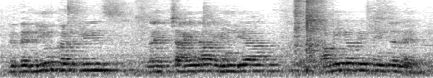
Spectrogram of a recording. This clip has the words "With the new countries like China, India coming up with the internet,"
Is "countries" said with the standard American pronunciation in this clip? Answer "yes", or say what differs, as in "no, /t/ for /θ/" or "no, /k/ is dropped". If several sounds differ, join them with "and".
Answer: yes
